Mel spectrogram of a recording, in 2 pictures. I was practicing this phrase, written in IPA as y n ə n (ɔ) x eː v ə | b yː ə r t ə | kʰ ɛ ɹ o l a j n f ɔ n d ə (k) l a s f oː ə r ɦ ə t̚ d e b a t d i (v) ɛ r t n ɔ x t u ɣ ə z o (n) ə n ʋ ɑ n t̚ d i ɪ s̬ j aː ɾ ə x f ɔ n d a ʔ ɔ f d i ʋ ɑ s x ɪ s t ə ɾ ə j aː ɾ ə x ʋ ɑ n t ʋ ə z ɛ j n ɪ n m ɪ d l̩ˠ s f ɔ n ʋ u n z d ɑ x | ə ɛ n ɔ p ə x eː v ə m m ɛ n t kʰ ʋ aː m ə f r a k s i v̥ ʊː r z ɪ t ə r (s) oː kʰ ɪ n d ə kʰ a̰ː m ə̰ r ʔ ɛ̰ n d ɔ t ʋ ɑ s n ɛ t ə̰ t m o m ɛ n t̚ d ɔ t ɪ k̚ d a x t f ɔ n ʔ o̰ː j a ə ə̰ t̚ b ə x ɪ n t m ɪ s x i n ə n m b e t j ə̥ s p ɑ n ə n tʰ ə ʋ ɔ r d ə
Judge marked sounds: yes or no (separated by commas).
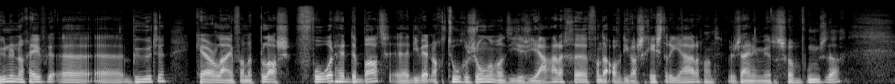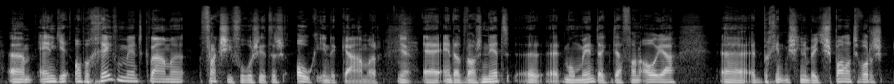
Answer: yes, no, no, no, yes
